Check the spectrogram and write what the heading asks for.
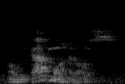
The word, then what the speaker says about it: pongámonos: So what they've done here is say pongámonos So what's happened is this S has dropped off. We've kept the stress on this syllable, so we have to write the accent.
